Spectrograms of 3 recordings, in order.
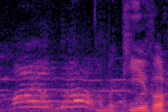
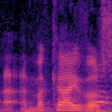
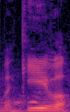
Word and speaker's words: McIver: they pass into mcivor i'm a keever i should say i've always wondered who you pronounced it and then i have justin mciver and i thought i'll go for that it's my machiver's just rolls off my tongue but it's every time i kick myself and say no my kiva my kiva that's from the man himself so i don't think he's got the pronunciation wrong that is how i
